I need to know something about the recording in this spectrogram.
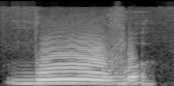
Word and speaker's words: move: ई है, लेकिन फिर भी यहाँ पर उसका उच्चारण है वो ओ ना होकर के बड़ा ऊ हो रहा है। मूव, एम का माँ, ओ का बड़ा ऊ और वी का वह, मूव, PROVE, प्रूव।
